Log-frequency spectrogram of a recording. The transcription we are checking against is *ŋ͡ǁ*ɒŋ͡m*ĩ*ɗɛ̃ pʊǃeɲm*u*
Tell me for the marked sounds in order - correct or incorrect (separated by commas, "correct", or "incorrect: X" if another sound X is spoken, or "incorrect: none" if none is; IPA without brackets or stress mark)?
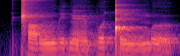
incorrect: ǁ, incorrect: i, incorrect: ʊ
